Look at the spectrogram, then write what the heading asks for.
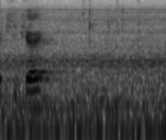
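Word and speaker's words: Kiké: Yeah, Kike. Kike. That's how you say it? Yeah. Yeah. Kike? Kike. There's a accent. on the E.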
